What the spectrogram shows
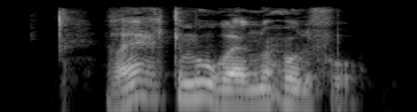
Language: Kabyle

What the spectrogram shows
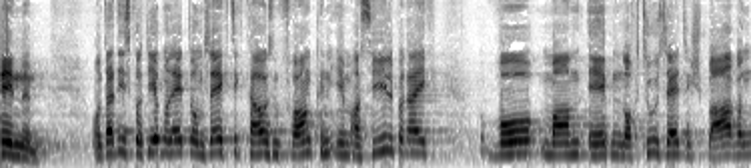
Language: Swiss German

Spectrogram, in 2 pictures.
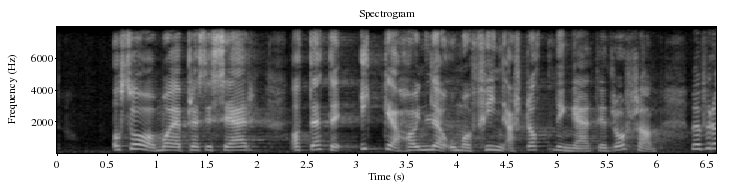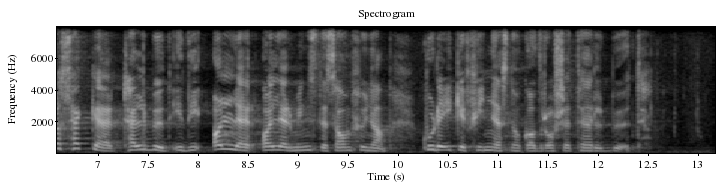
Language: Norwegian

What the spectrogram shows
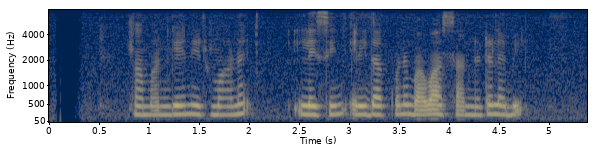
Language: Sinhala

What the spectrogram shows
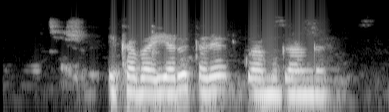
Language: Kinyarwanda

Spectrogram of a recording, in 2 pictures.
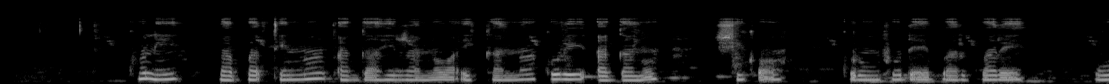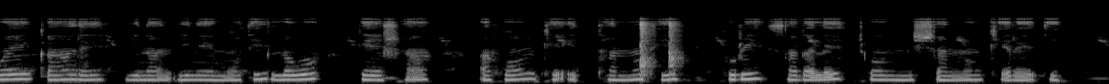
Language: Sidamo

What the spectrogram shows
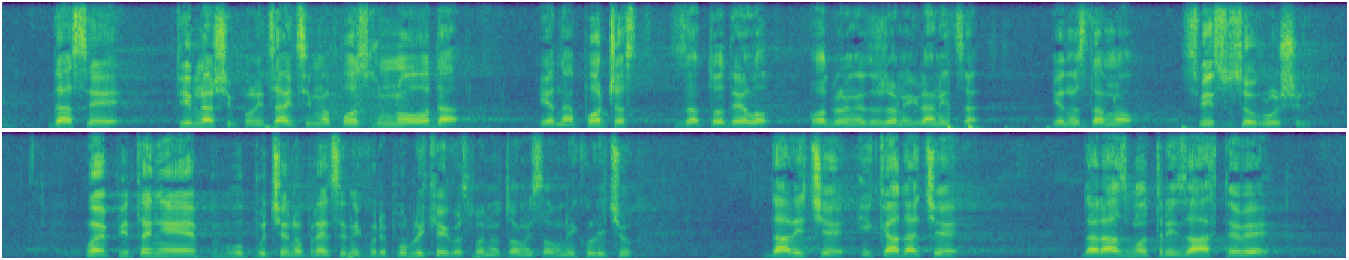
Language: Serbian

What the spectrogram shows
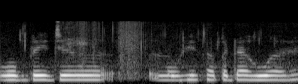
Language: Hindi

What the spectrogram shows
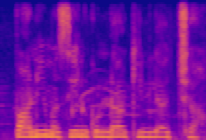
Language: Magahi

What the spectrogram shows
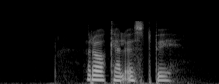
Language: Norwegian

